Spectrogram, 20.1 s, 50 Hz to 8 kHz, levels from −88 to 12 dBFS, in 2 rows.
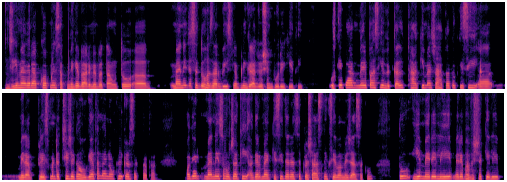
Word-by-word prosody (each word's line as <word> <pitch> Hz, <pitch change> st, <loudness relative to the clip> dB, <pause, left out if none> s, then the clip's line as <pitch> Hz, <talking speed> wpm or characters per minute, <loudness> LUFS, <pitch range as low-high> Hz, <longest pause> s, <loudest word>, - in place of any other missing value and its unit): जी, 170 Hz, +5 st, -1 dB
मैं 200 Hz, +1 st, +3 dB
अगर 195 Hz, 0 st, +4 dB
आपको 195 Hz, +1 st, +1 dB
अपने 205 Hz, +1 st, -3 dB
सपने 170 Hz, -4 st, -4 dB
के 185 Hz, -, +4 dB
बारे 155 Hz, -1 st, +3 dB
में 170 Hz, +1 st, -1 dB
बताऊँ, 150 Hz, 0 st, -2 dB
तो 170 Hz, 0 st, +3 dB
अ, 145 Hz, -3 st, +1 dB, 0.5 s
मैंने 185 Hz, +3 st, +2 dB
जैसे 190 Hz, +1 st, -2 dB
2020 180 Hz, -3 st, +1 dB
में 185 Hz, -, 0 dB
अपनी 180 Hz, +1 st, -3 dB
ग्रेजुएशन 150 Hz, +2 st, 0 dB
पूरी 145 Hz, -1 st, -1 dB
की 130 Hz, -2 st, -6 dB
थी। 130 Hz, +1 st, -13 dB, 0.6 s
उसके 220 Hz, -, +3 dB
बाद 210 Hz, -1 st, +4 dB
मेरे 205 Hz, 0 st, +5 dB
पास 210 Hz, -1 st, 0 dB
ये 215 Hz, -, +5 dB
विकल्प 185 Hz, +2 st, 0 dB
था 195 Hz, -, +1 dB
कि 205 Hz, -, +2 dB
मैं 205 Hz, 0 st, -2 dB
चाहता, 185 Hz, -1 st, -2 dB
तो 195 Hz, +1 st, -4 dB
किसी 195 Hz, +1 st, -3 dB
अ, -, -, -2 dB, 0.8 s
मेरा 170 Hz, +1 st, +4 dB, 0.2 s
प्लेसमेंट 180 Hz, +3 st, +1 dB
अच्छी 205 Hz, +3 st, 0 dB
जगह 200 Hz, -1 st, +2 dB
हो 175 Hz, -2 st, +2 dB
गया 190 Hz, +3 st, +2 dB
था, 220 Hz, -, -5 dB
मैं 220 Hz, 0 st, -2 dB
नौकरी 200 Hz, +1 st, -2 dB
कर 200 Hz, -, +3 dB
सकता 160 Hz, -7 st, -7 dB
था। 125 Hz, -, -12 dB, 0.7 s
मगर 215 Hz, +2 st, +3 dB, 0.2 s
मैंने 190 Hz, +2 st, +3 dB
सोचा 200 Hz, -1 st, 0 dB
कि 205 Hz, -1 st, +1 dB
अगर 185 Hz, +2 st, +1 dB
मैं 190 Hz, -, +2 dB
किसी 180 Hz, +2 st, -4 dB
तरह 185 Hz, -1 st, +2 dB
से 200 Hz, -, -2 dB
प्रशासनिक 175 Hz, 0 st, -2 dB
सेवा 170 Hz, -1 st, +1 dB
में 170 Hz, 0 st, -2 dB
जा 150 Hz, -2 st, +1 dB
सकूँ, 180 Hz, +3 st, -10 dB, 0.5 s
तो 215 Hz, 0 st, +3 dB
ये 195 Hz, +1 st, +5 dB
मेरे 195 Hz, 0 st, +5 dB
लिए, 190 Hz, 0 st, +4 dB
मेरे 185 Hz, +1 st, +2 dB
भविष्य 180 Hz, 0 st, -2 dB
के 185 Hz, -, +3 dB
लिए 185 Hz, +1 st, +2 dB
185 Hz, 205 wpm, -22 LUFS, 170-200 Hz, 0.8 s, मेरे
